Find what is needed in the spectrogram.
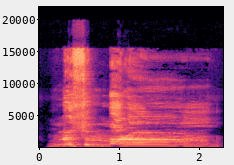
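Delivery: high, slow drawn-out scream; a woman crying out, high and stretched. Acted. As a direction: wail it out high and long. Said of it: "la femme qui crie".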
